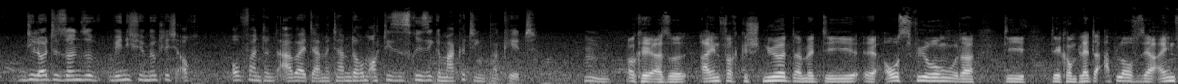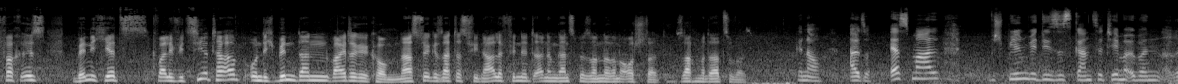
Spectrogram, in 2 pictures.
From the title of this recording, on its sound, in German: Live von der area30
